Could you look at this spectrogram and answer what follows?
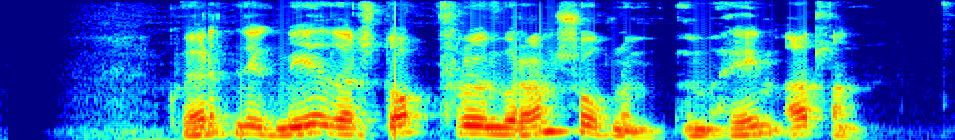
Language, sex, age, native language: Icelandic, male, 60-69, Icelandic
